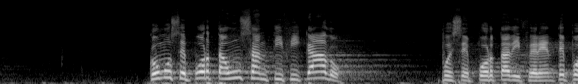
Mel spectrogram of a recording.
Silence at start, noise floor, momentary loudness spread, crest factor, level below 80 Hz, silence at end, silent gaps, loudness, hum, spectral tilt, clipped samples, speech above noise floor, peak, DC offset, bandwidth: 1.5 s; -54 dBFS; 7 LU; 18 dB; -38 dBFS; 0 s; none; -16 LUFS; none; -5.5 dB/octave; under 0.1%; 38 dB; 0 dBFS; under 0.1%; 11 kHz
